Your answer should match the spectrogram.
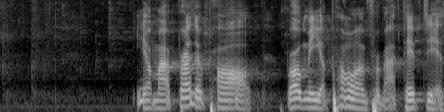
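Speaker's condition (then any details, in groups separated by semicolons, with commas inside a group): Brain injury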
